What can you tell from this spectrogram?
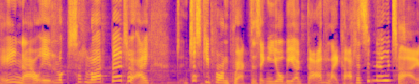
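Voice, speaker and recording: Someone speaks at a moderate pace in a put-on character voice. Clear music plays in the background. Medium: dub.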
